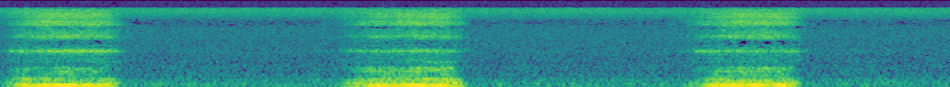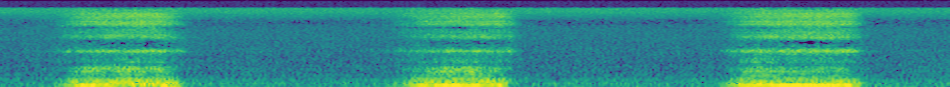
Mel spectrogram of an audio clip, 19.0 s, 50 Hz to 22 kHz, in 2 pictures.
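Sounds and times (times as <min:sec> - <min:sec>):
low-pitched snoring: 0:00.0 - 0:01.3, 0:03.4 - 0:04.7, 0:06.8 - 0:08.1, 0:10.0 - 0:11.4, 0:13.4 - 0:14.7, 0:16.7 - 0:18.2.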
